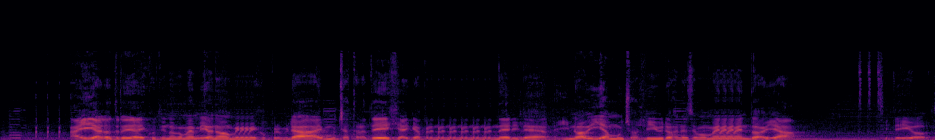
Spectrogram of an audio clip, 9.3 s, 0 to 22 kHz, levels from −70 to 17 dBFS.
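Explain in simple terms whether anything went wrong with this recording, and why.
The audio stutters five times because of repeated frames. A short chunk of the compressed audio was stored or sent more than once, so the player repeats it. At 0.35 to 0.70 s, a 116 ms chunk plays three extra times. At 2.37 to 2.51 s, a 46 ms chunk repeats three times. At 4.37 to 4.95 s, a 116 ms chunk repeats five times. At 7.18 to 7.39 s, a 70 ms chunk repeats three times. At 8.59 to 8.78 s, a 93 ms chunk repeats twice. Each repeat makes the clip a little longer.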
